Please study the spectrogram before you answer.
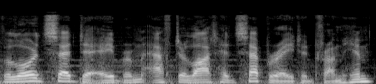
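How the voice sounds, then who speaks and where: A man narrating scripture as a scripted reading in a measured, solemn storytelling manner. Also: lowish voice, very animated, soft background music.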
